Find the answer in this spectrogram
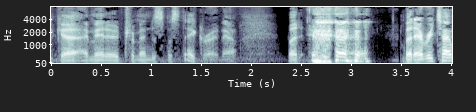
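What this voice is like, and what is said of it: Usual voice. Nothing is said of it.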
